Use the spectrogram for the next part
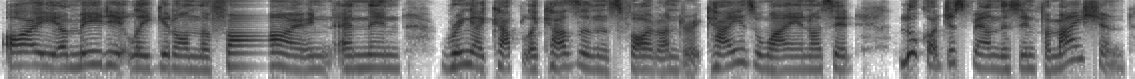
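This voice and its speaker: A woman's voice: mid-range voice, normal speed, fairly bright tone, no room sound, low-quality recording. Australian woman poet, reflective, close dry sound. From Western Australia. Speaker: poet being interviewed. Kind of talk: reflective conversational storytelling.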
